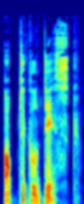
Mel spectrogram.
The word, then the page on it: optical disc: British English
